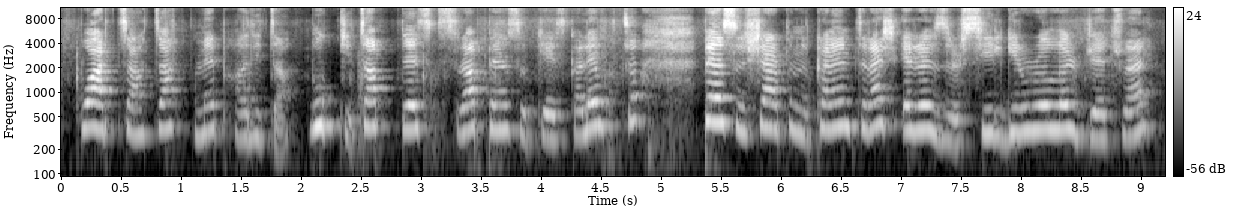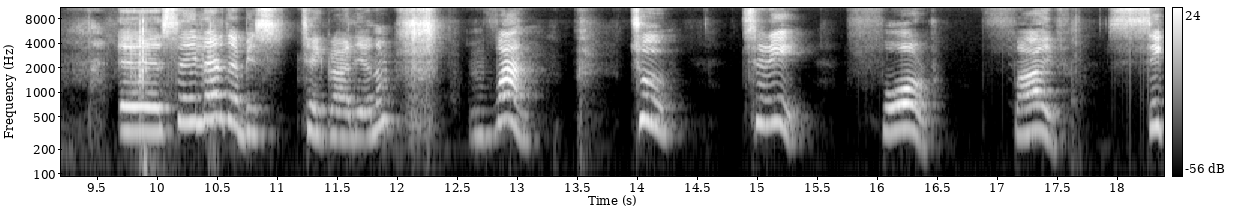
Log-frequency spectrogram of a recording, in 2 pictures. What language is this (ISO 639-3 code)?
tur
